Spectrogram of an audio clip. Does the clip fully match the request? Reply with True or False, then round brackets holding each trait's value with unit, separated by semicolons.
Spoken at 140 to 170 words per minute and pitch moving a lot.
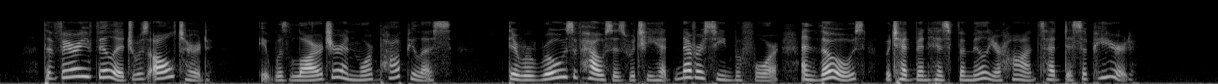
True (160 wpm; 6.6 semitones)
